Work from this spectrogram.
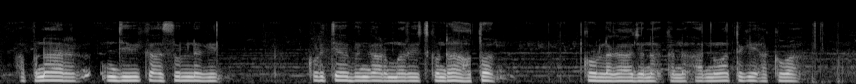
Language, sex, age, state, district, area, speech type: Santali, male, 30-45, Jharkhand, Pakur, rural, spontaneous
